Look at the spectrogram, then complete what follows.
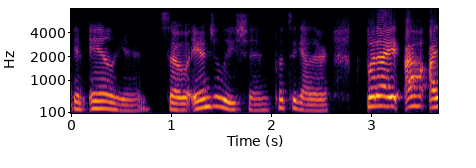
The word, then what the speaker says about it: Angelitian: if you must ask my name is angelician a lot of people uh have a do have a hard time pronouncing that but if you want to know where it came from it was angelina which is my first name i think that's what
